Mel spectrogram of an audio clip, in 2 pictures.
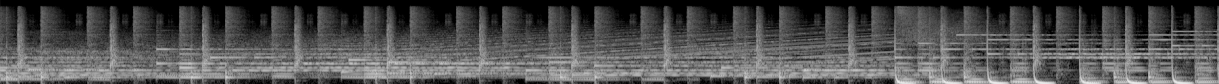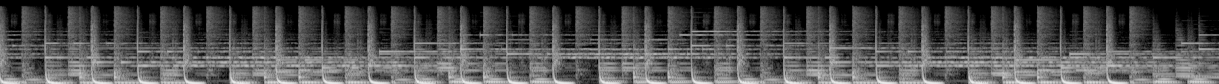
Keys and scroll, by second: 4.5 ctrl+z, 4.6 ctrl+z, 16.5 ctrl+z, 21.1 ctrl+z, 21.9 ctrl+z.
